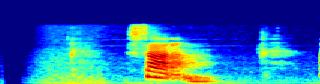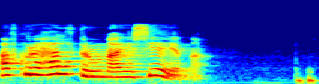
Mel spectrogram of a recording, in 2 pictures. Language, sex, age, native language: Icelandic, female, 20-29, Icelandic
